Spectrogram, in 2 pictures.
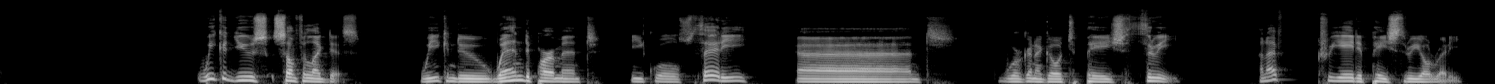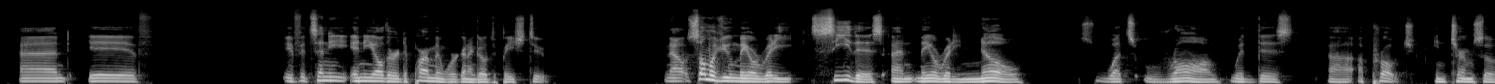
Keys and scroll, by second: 0.0 super+Tab.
